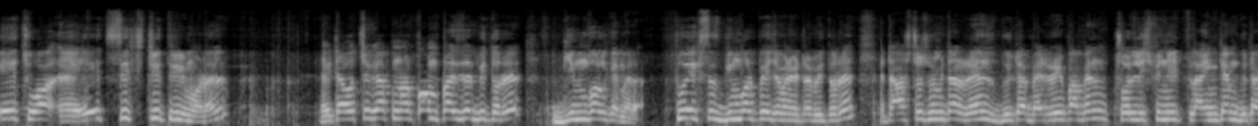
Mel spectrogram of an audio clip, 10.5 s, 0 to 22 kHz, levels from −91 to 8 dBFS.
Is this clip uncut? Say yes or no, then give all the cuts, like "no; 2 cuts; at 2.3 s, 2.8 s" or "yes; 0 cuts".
yes; 0 cuts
